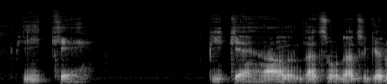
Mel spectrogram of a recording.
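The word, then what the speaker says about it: Piqué: PK. PK.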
